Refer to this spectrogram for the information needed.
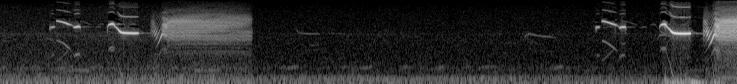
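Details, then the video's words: Red-breasted meadowlark giving its song twice, several seconds apart: each phrase opens with short whistled slurs and ends in a long, dry, buzzy wheeze. Quiet between phrases. "Canto do Polícia Inglesa do Norte"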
